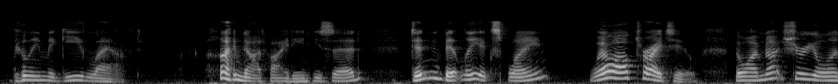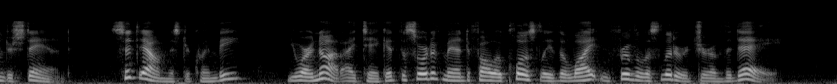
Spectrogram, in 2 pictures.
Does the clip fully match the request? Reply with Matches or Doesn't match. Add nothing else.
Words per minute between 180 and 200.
Doesn't match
